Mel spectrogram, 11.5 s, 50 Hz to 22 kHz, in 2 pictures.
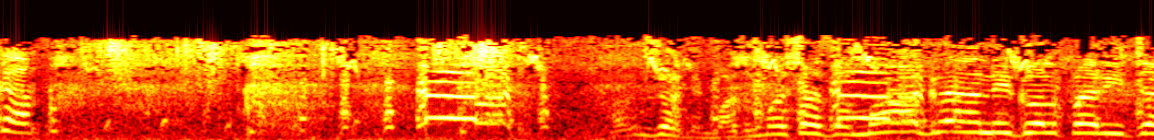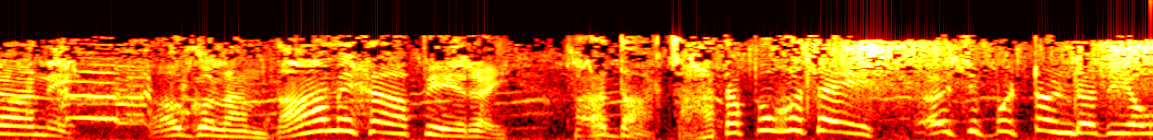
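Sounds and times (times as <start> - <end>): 
speech: 0.0 - 0.5, 3.2 - 11.5
chickens clucking in a home courtyard with scattered grain: 0.0 - 11.5
chicken squawk: 1.7 - 2.9, 3.6 - 4.8, 5.6 - 11.5.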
